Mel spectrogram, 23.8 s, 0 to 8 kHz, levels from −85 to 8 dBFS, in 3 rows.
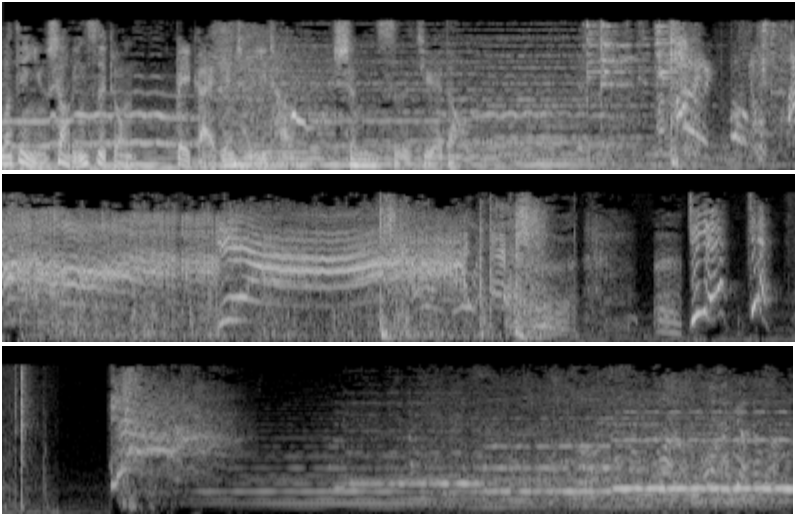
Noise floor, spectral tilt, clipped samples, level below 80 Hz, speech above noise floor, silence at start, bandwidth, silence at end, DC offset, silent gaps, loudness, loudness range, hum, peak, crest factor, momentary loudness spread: -61 dBFS; -9.5 dB/octave; under 0.1%; -34 dBFS; 45 dB; 0 s; 5.8 kHz; 0 s; under 0.1%; none; -19 LUFS; 13 LU; none; -2 dBFS; 18 dB; 16 LU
